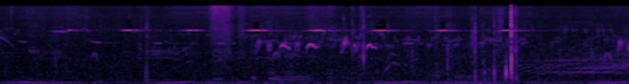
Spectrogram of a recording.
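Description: Faint outdoor birdsong: a high note repeated every fraction of a second and a few short chirps in the middle, over a low uneven rumble, with one sharp click about five seconds in.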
